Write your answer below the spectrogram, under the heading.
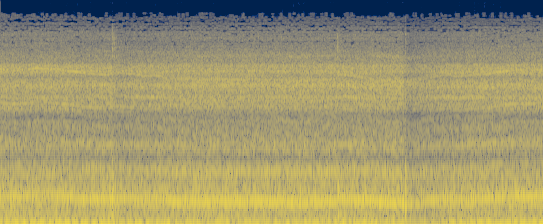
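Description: Cordless drill running fast and steady, turning a windshield cut-out winder that draws the cutting wire through the urethane holding the windshield. It makes a steady whine.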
